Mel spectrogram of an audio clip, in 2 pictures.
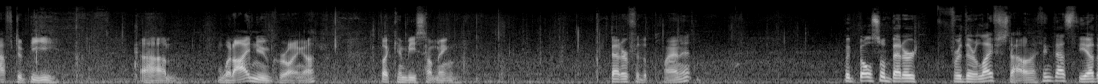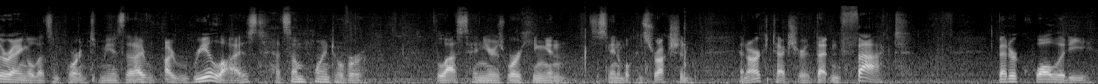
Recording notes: This conversation was recorded on May 2, 2021, on a long walk. Home in Ottawa along bike paths and into the Ottawa Arboretum.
